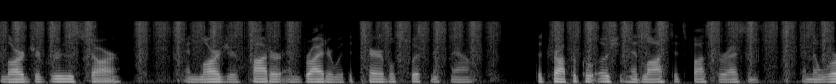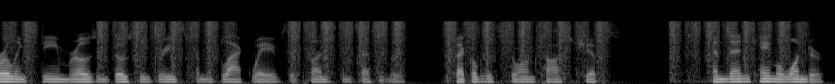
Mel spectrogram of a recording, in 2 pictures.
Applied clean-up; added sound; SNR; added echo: none; Domestic sounds, home sounds; 11 dB; none.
